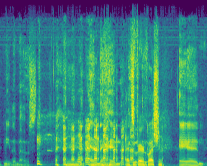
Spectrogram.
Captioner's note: laughs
